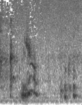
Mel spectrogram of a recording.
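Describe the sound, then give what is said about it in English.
A person imitates a cat's meow: one drawn-out, rising-then-falling voiced mew, followed by a couple of softer, shorter vocal sounds. “Meow. Does he make the noise?”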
